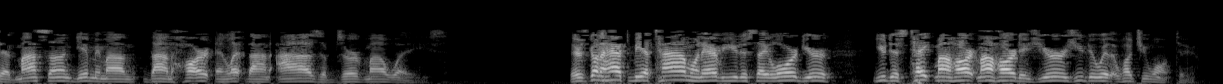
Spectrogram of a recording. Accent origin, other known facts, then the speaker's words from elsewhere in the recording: North Carolina, United States; And just because I'm from North Carolina, that don't mean I can preach.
